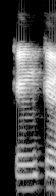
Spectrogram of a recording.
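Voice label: "kengkeng", Malay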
